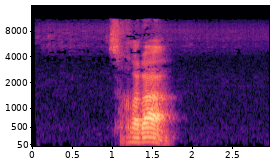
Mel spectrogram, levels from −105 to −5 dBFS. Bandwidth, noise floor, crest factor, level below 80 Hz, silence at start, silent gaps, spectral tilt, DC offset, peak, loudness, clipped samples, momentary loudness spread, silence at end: 11.5 kHz; -61 dBFS; 24 dB; -60 dBFS; 0.95 s; none; -3.5 dB/octave; under 0.1%; 0 dBFS; -19 LUFS; under 0.1%; 15 LU; 1.25 s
